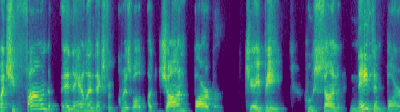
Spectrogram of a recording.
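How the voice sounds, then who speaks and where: Amid audible room echo, a man with a high voice talks very slowly, his intonation lively. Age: 70s. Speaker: archaeologist. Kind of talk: lecture. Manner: halting.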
